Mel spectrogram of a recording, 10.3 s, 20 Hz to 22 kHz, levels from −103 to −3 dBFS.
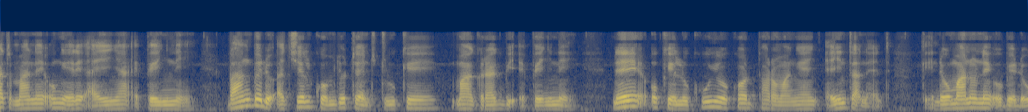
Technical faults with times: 0.00-10.28 Nellymoser compression

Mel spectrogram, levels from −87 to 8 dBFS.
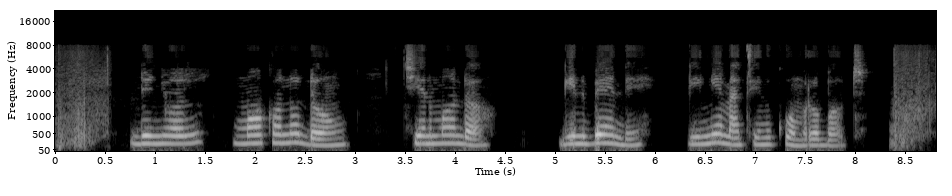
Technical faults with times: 0.00-8.81 Opus compression

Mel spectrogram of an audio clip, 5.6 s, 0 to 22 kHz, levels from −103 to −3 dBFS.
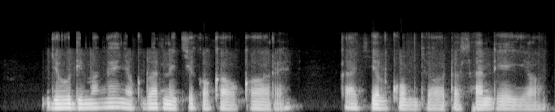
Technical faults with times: none

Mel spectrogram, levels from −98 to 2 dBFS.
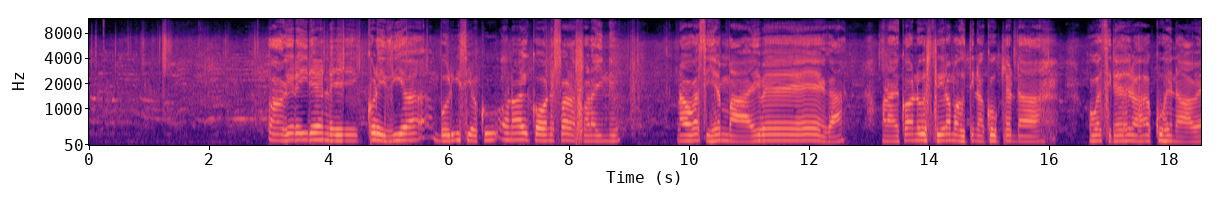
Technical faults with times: none

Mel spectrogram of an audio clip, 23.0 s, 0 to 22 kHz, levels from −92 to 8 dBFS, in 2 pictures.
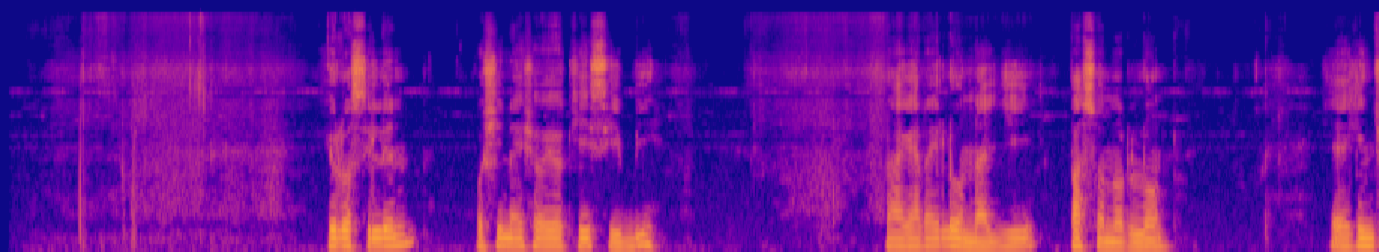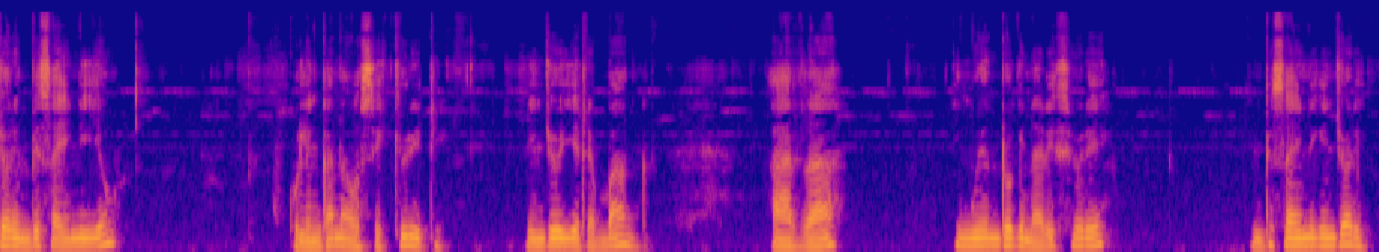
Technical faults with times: none

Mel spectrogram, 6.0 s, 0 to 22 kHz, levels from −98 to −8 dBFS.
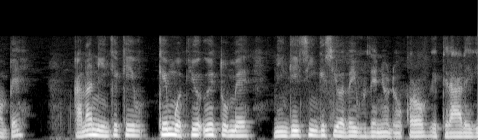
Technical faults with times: none

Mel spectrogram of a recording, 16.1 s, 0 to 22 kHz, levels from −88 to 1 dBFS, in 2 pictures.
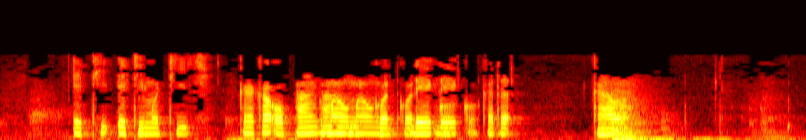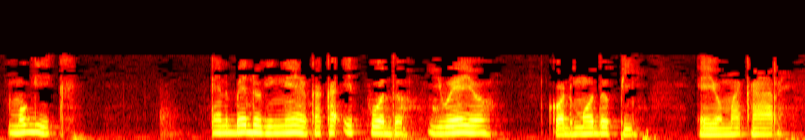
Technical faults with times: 0.00-16.11 MP3 compression
3.13-4.79 doubled audio track

